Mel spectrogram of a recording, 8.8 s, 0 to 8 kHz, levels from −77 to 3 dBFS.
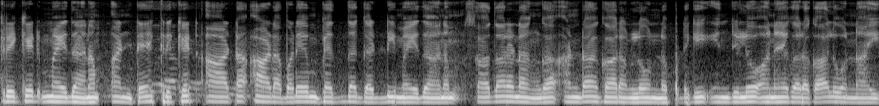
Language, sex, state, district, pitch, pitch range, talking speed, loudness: Telugu, male, Andhra Pradesh, Guntur, 130 Hz, 125-140 Hz, 125 wpm, -14 LUFS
